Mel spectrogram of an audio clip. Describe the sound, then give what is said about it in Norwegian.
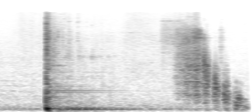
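A school locker door bangs open with one sharp, loud metallic crack and a low ringing hum, followed a second later by a burst of rattling, clattering metal that quickly dies away; in the TV show Skam, Even bangs open Isak's locker. “Even dunker opp skapet til Isak.”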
